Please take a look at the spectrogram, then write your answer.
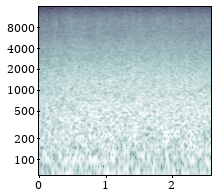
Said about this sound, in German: Klingt vielleicht nach einem reißenden Fluss, ist aber tatsächlich nur eine Versuchsrinne. 30 Meter ist sie lang, ungefähr einen Meter breit und ebenso hoch. Schaut man nach oben, ist da kein blauer Himmel zu sehen, sondern eine graue Betondecke.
